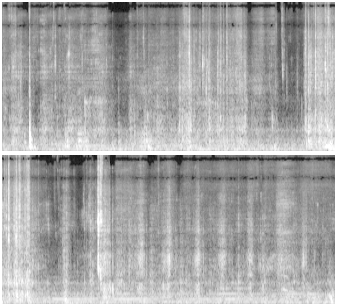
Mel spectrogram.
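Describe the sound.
Salt and vinegar potato chips crunch between the teeth: many irregular crisp crunches and chewing sounds over several seconds, with a louder burst of crunching near the middle and no talk.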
